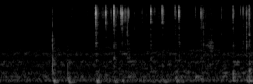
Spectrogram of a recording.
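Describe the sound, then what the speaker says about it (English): Computer keyboard typing: a quick, uneven burst of light key taps and clicks, close and fairly soft, with a short pause partway through. "What the fuck am I typing?"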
